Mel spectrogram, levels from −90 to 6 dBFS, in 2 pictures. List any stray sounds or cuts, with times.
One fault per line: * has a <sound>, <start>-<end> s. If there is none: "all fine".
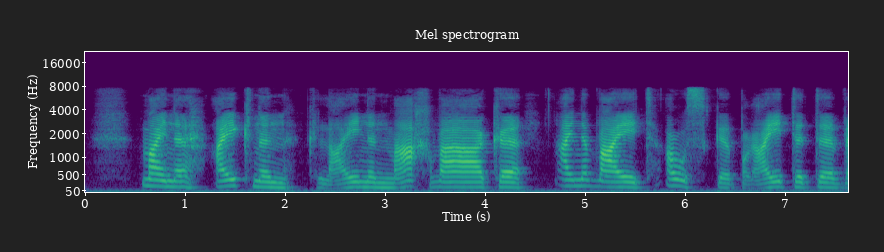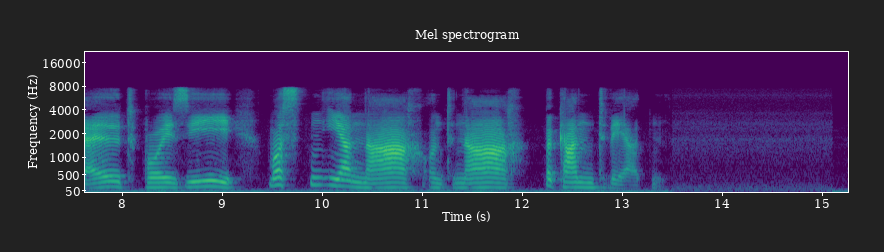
all fine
